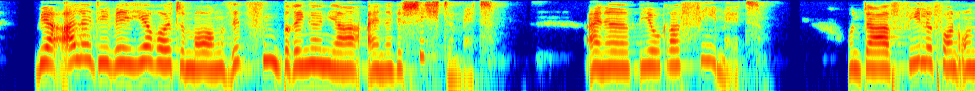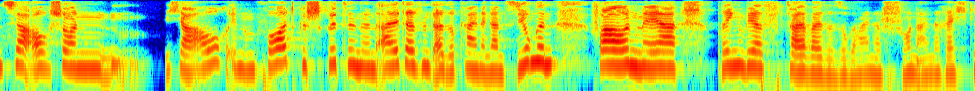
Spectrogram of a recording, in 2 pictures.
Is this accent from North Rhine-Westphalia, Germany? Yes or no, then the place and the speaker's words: yes; Schwalmtal, North Rhine-Westphalia, Germany; ich komme aus Schwalmtal.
